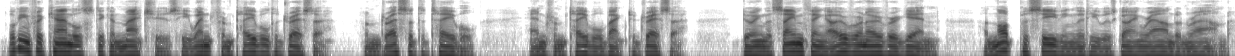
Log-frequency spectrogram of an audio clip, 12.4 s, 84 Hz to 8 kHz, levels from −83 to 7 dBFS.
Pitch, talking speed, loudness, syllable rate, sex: 95 Hz, 190 wpm, -19 LUFS, 5.2 syllables/s, male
